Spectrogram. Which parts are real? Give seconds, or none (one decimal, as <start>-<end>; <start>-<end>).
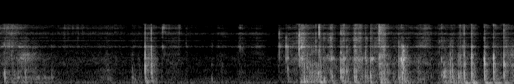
none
